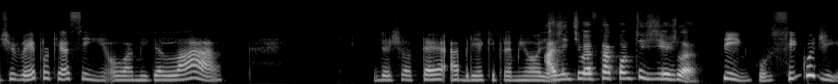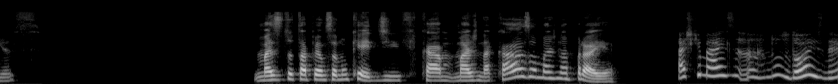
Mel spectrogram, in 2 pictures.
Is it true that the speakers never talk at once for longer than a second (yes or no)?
yes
